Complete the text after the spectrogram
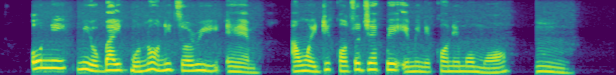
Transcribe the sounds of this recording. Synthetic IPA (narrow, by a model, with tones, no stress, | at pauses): o˦nĩ˦mĩ˧˦o˨ɡ͡ba˧i˧k͡po˨nãː˦˨nĩ˦˨to˧ɾi˦ɛ˦˨m | a˨w̃ɔ̃˧i˨di˨˦kã˧to˦d͡ʒɛ˦k͡pe˦ʔe˦˨mĩ˧˨nĩ˨kã˧nĩ˧mo˧mɔ̃˨˦˨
